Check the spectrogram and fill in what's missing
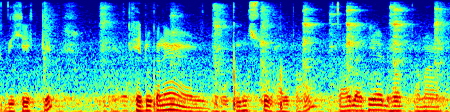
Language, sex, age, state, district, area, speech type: Assamese, male, 18-30, Assam, Nagaon, rural, spontaneous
